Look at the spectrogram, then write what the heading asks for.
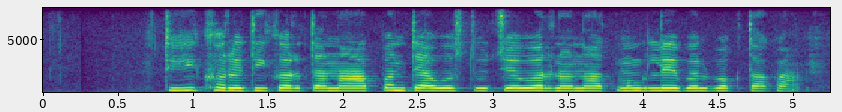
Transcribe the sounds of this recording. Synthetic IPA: t̪iːkʰəɾed̪ʱikəɾt̪anaːpəɳt̪jaʋəst̪ut͡seʋəɾɳənat̪məɡlebəlbʱəɡt̪aka

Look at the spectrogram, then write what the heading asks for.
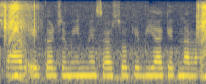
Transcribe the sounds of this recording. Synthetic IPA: t͡ʃaːɾḛːkəɾd͡ʒɐmiːnmẽsɐɾsõkebijakeʈnalaː

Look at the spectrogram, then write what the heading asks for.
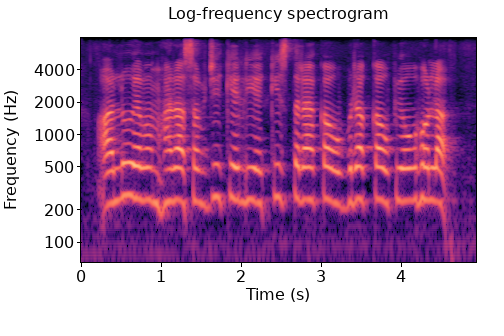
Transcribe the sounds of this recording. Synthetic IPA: a̰lueːʋəmɦaːɾasəbd͡ʒikeliekɪst̪əɾəɦkaʊbɾəkkaʊpjoːɡɦoːlaː

